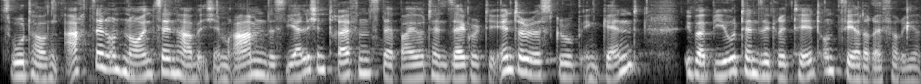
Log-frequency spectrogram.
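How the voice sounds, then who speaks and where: A woman with a fairly low voice and lively intonation talks at a moderate pace. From Germany. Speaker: horse trainer and author giving a talk; lecturer. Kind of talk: lecture; recorded lecture. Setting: online event. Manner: formal. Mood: calm, earnest.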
